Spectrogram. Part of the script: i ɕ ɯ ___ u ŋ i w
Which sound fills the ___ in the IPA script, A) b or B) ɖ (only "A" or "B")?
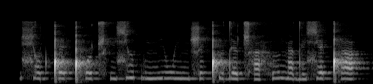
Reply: A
